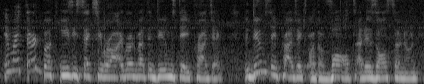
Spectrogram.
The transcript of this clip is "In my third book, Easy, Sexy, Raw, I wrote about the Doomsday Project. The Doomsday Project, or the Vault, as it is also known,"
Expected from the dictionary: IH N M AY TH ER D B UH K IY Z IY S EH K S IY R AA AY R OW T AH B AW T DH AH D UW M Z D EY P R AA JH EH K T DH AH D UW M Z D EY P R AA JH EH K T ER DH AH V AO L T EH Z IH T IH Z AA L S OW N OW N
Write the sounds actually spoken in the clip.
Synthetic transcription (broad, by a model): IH N M AY TH ER D B UH K IY Z IY S EH K S IY R AA AY R OW T AH B AW T DH AH D UW M Z D EY P R AA JH EH K T DH AH D UW M Z D EY P R AA JH EH K T ER DH AH V AO L T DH IH T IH Z AA L S OW N OW N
